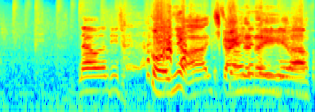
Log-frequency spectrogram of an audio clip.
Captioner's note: laughing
